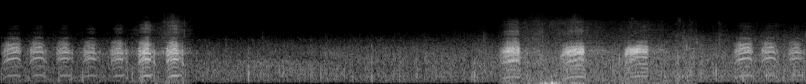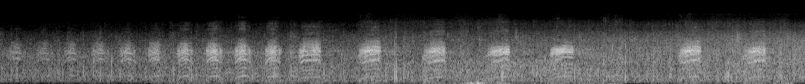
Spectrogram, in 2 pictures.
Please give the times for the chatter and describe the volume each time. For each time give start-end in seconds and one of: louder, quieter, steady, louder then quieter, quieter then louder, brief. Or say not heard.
not heard.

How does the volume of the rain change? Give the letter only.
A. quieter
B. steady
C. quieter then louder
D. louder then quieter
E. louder
E.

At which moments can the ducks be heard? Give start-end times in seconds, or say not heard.
0.0-1.9, 5.0-16.0.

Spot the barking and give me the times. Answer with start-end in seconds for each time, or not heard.
not heard.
